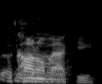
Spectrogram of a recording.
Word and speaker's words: Economaki: I only know how to say his name because Corey Taylor talked about him in his book, but it's Economaki.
